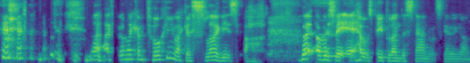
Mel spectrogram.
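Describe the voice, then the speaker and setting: The speaker's loudness swings widely and the pitch rises and falls over a very wide range. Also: man, high pitch for a man. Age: 20s. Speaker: tech youtuber. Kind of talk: live stream chat. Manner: fast.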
